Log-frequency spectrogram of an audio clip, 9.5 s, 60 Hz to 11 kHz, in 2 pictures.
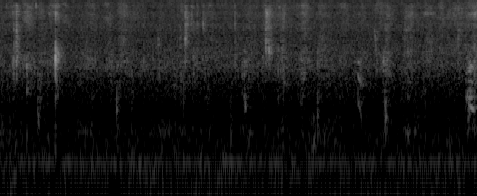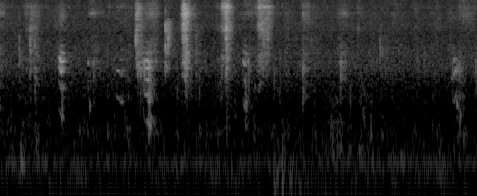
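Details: Ten-day-old Miniature Australian Shepherd puppies from a litter born 10.03.2020 give faint, thin, high squeaks and short whimpers, scattered at first and then clustering into a denser burst near the end, over a steady low hum.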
